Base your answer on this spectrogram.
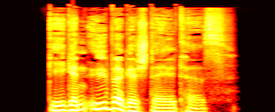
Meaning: strong/mixed nominative/accusative neuter singular of gegenübergestellt
- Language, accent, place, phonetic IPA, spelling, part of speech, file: German, Germany, Berlin, [ɡeːɡn̩ˈʔyːbɐɡəˌʃtɛltəs], gegenübergestelltes, adjective, De-gegenübergestelltes.ogg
